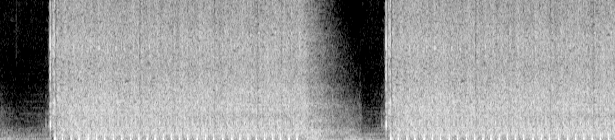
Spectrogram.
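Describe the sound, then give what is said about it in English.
A high-powered gun fires at a door in rapid, continuous bursts, loud and sharp, with a brief pause partway through before the relentless volley resumes. No voices are heard. “So my wife knew I must have a high-powered gun, so she got the kids down on the ground as I shot up that door.”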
